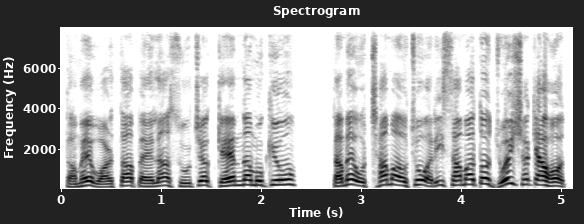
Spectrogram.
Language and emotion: Gujarati, angry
